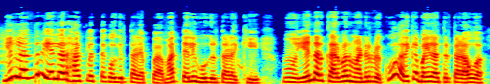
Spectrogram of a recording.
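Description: A woman voicing a grown son who calms his angry mother, with a North Karnataka Kannada accent. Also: medium pitch, quick pace, natural voice. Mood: soothing. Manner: soothing, placating. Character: grown son, calm and soothing.

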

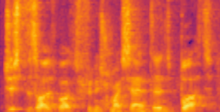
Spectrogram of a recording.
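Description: A young man vlogging at home talks quickly in a mid-range voice, rambling in loose run-on sentences while nursing a stuffy nose and sore throat. He films on a handheld camera at arm's length in the house's small rooms.

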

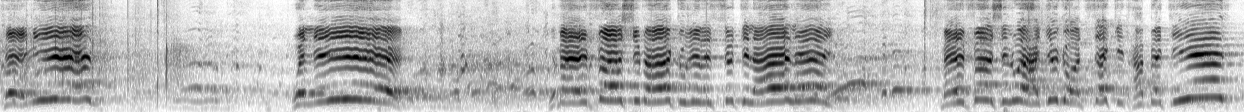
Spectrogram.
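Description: An actor playing a loud-voiced village man who shouts everything in a live stage comedy. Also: measured pace, pauses often, crowd noise. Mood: indignant. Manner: shouting, booming. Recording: hall reverb, audience noise.

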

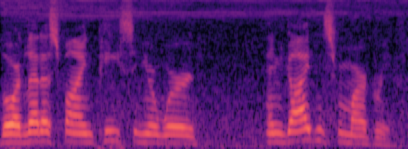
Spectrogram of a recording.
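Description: Speaking at a measured pace with a darkish tone, a minister with a high-pitched voice leads a funeral's graveside sermon, reading scripture and praying outdoors in an open rural cemetery. The audio is poor, captured by a camera several metres off amid insects and other nature sounds.

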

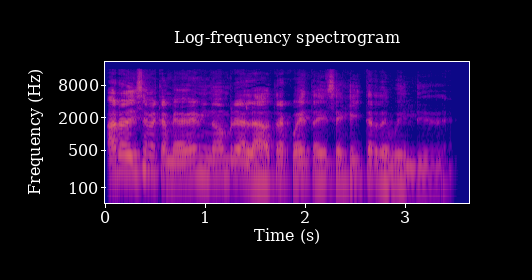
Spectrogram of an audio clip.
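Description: A man's voice: a little high, fairly quick, darkish tone. A young man streams a game, reading chat aloud and teasing viewers. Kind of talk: live stream chat while gaming.

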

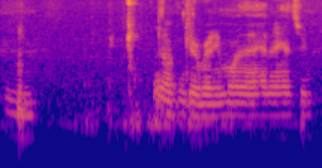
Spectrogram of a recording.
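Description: A man's voice: fairly low pitch, completely flat delivery, fast talker, warm tone, low-quality recording. A man in his twenties, tipsy from beer, rambling casually and loosely to his friends in a homemade webcam vlog. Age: 20s. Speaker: video blogger. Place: small indoor room at home. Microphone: webcam mic at about arm's length. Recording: faint noise on webcam audio.

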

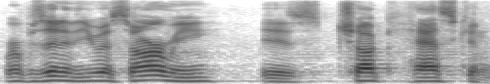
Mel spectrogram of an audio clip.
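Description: A man's voice: medium pitch, fairly even intonation, a bit bright. Man emceeing a memorial ceremony. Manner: brief, measured introductions. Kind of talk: formal ceremony announcements.

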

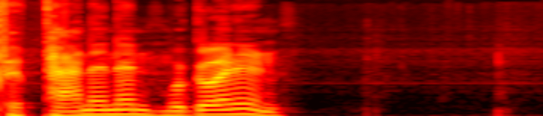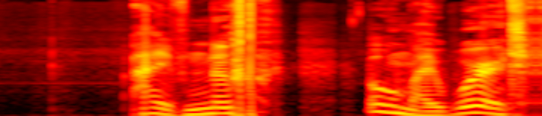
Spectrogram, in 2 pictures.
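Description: A man giving excited let's play commentary, giggly and full of exclamations. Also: on the high side, slow.

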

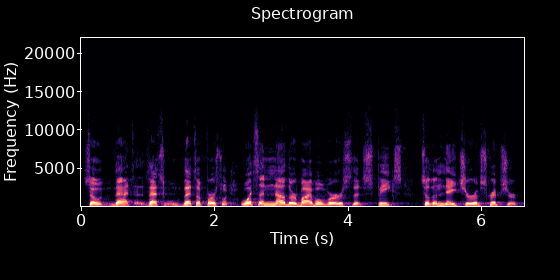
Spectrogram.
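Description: A man in his thirties teaching a church class in an animated, informal way, quizzing the group. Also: high voice, measured pace. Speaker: Bible teacher. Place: church sanctuary, speaking to a small audience.

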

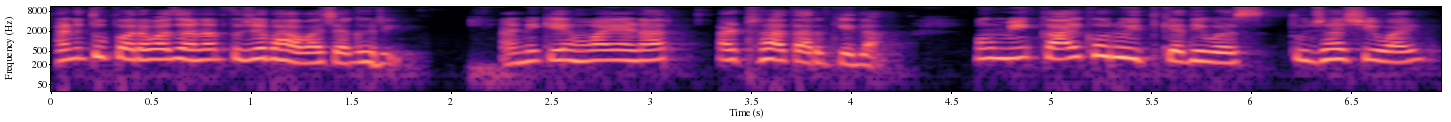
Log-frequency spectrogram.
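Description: A woman voicing a romantic, teasing young husband who is quick to sulk, pleading and playful, dropping English phrases into his talk. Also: sits high, close to an everyday voice.

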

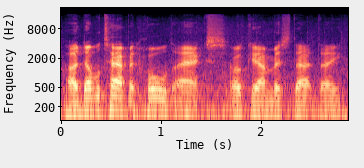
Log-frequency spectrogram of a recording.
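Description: A man's voice: mid-range voice, moderate pace, noisy background. A young man giving casual gameplay commentary, reading prompts aloud and joking around. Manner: reads on-screen prompts, loose and joking. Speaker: gaming channel host.

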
